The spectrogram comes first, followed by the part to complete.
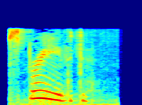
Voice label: "spreathed", english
